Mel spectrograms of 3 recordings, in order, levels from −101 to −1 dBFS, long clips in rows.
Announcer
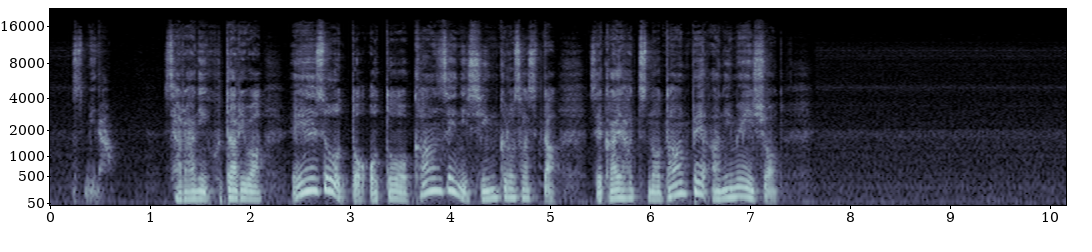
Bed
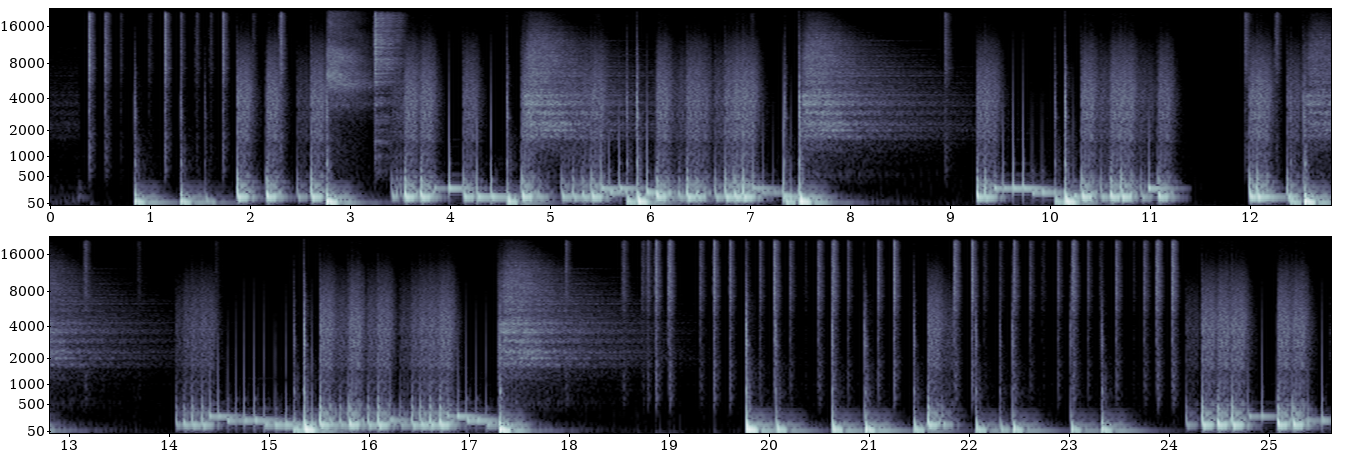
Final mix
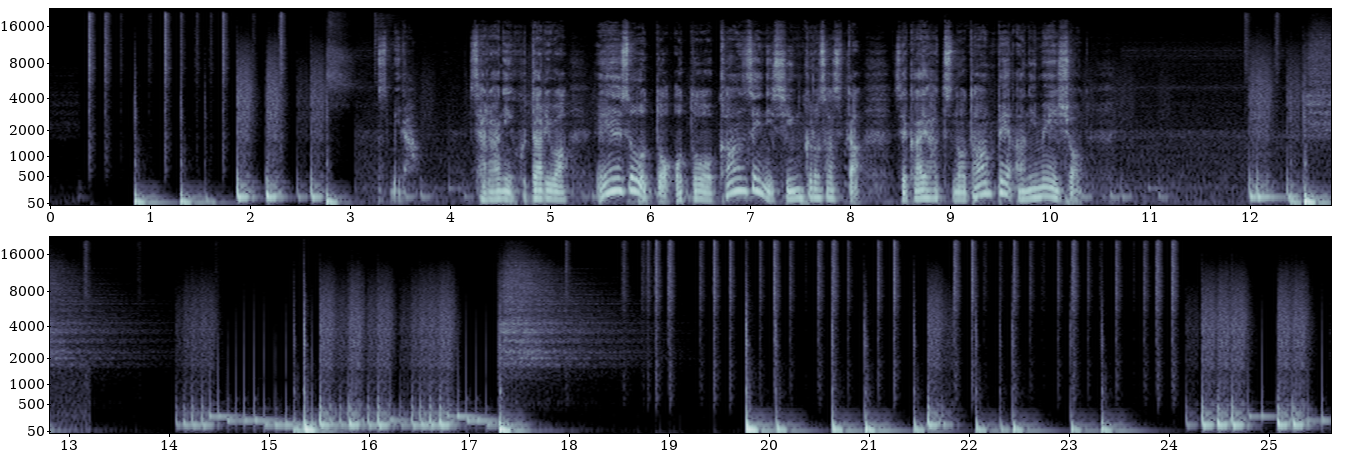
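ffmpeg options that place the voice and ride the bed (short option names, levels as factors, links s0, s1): -filter_complex "[0:a]adelay=3050,volume=1[s0];[1:a]volume=8.41,afade=t=out:st=2.32:d=0.74:silence=0.0668344,afade=t=in:st=11.24:d=1.19:silence=0.0749894[s1];[s0][s1]amix=inputs=2:normalize=0"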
